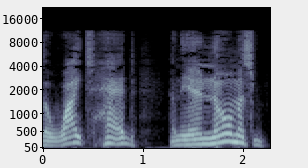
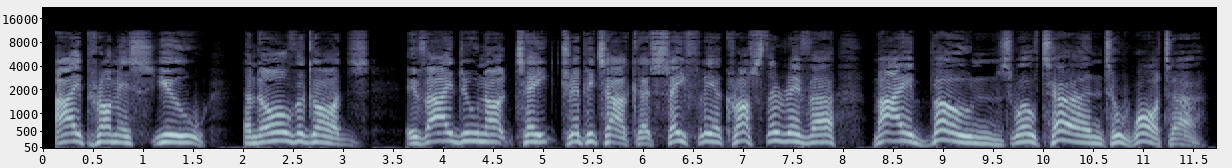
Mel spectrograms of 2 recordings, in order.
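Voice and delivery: higher, drawn-out turtle voice; solemn turtle oath; 6 semitones higher than usual. A narrator's reading. Turtle swears to Monkey and the gods, solemn and higher. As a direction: swear it solemnly, stretching the last words.

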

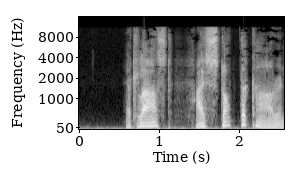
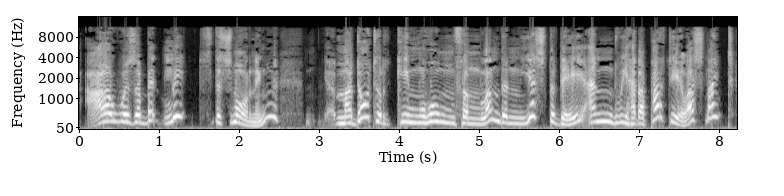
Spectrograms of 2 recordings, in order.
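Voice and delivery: rustic roadman voice; 14 semitones higher, 5 dB louder than usual. Acted. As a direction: play the simple road worker. Hannay disguised as roadman.

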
